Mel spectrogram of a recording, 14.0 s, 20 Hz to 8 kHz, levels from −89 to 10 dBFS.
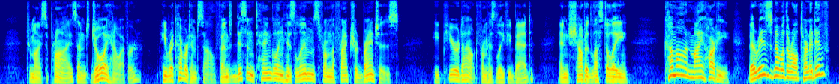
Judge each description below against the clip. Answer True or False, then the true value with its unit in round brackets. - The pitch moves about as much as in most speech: False (8.5 semitones)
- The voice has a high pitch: False (120 Hz)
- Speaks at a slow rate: False (155 wpm)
